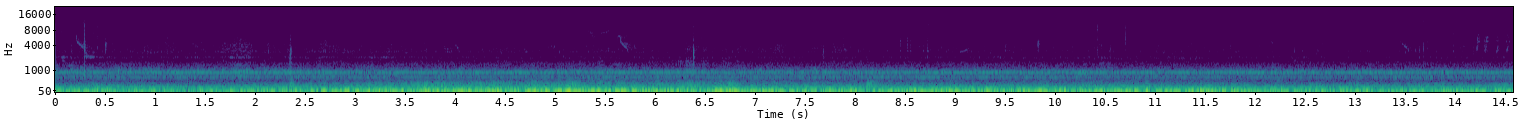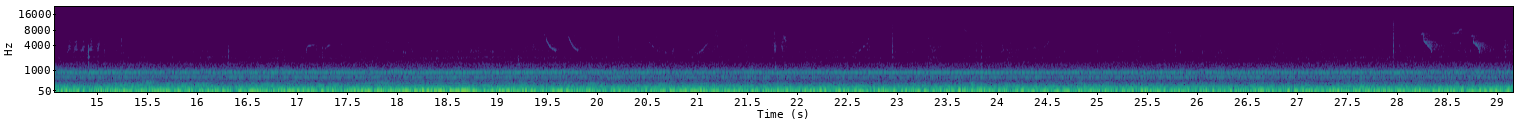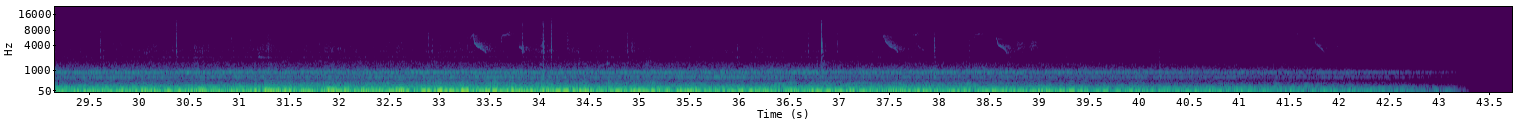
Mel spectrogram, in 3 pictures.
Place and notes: two-three days with minus degree temperature and there is tiny ice on riverside. contact microphones discover the drone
